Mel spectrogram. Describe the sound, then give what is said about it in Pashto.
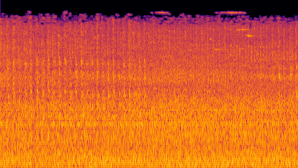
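An old motorcycle carrying two riders runs in rural Afghanistan, its engine a loud, dense, rough drone with a low rumble, steady and unbroken throughout. “پر یو زاړه موټر سایکل”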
